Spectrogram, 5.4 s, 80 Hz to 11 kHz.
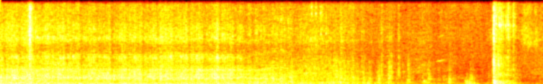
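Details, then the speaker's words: Detroit Series 60 diesel truck with a crank-no-start fault, after a new ECM and injector harness did not fix it. Runs rough with injector number two unplugged, then winds down. The shorted number two injector was shorting the whole injector circuit. Shorted injector. "injector number two shorted out and it's causing all the other injectors to basically short out in that circuit"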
